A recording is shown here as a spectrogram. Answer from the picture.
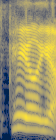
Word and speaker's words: Palia: It's Palia. I looked at yes. Yeah, I've been saying it wrong. I've been calling it Palia because I thought of Pal World.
